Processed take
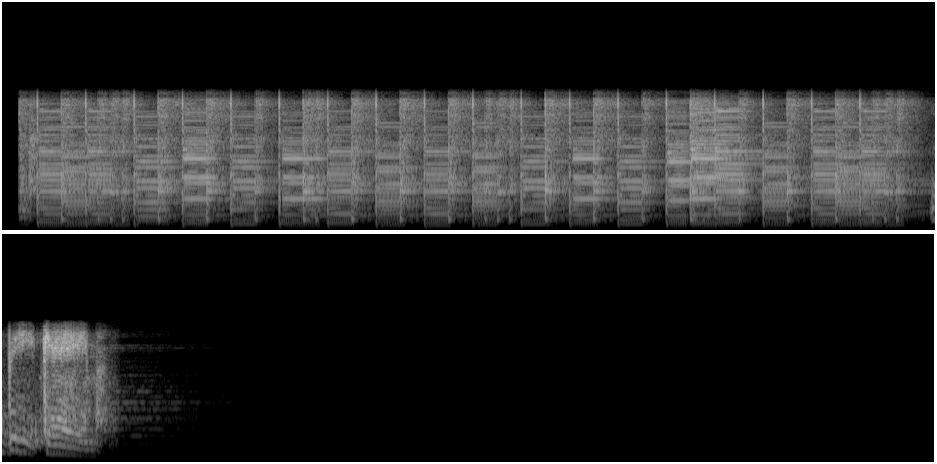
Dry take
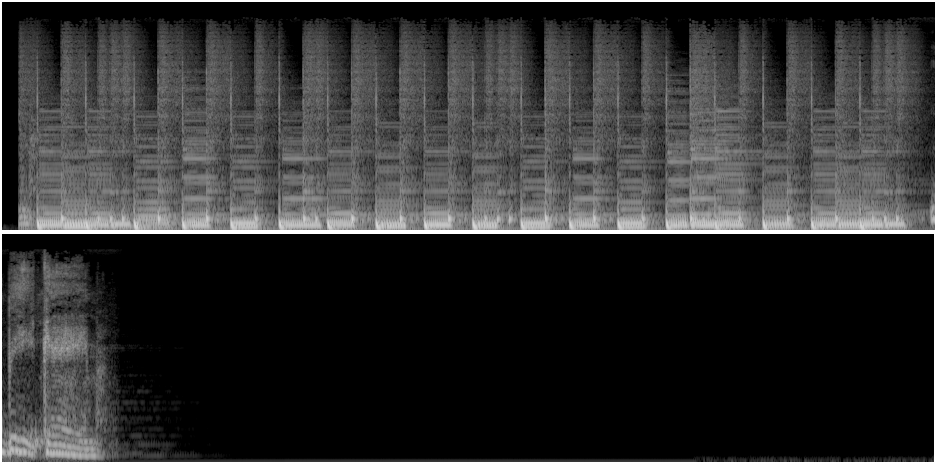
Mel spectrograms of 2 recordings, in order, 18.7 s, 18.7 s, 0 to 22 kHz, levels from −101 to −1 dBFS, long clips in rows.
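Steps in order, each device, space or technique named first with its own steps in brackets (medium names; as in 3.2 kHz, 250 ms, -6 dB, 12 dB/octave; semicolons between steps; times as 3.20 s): musical greeting card (resampled via 8 kHz; high-pass 750 Hz 24 dB/octave; peaking EQ 3.5 kHz +5 dB 0.38 oct); trim +8 dB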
